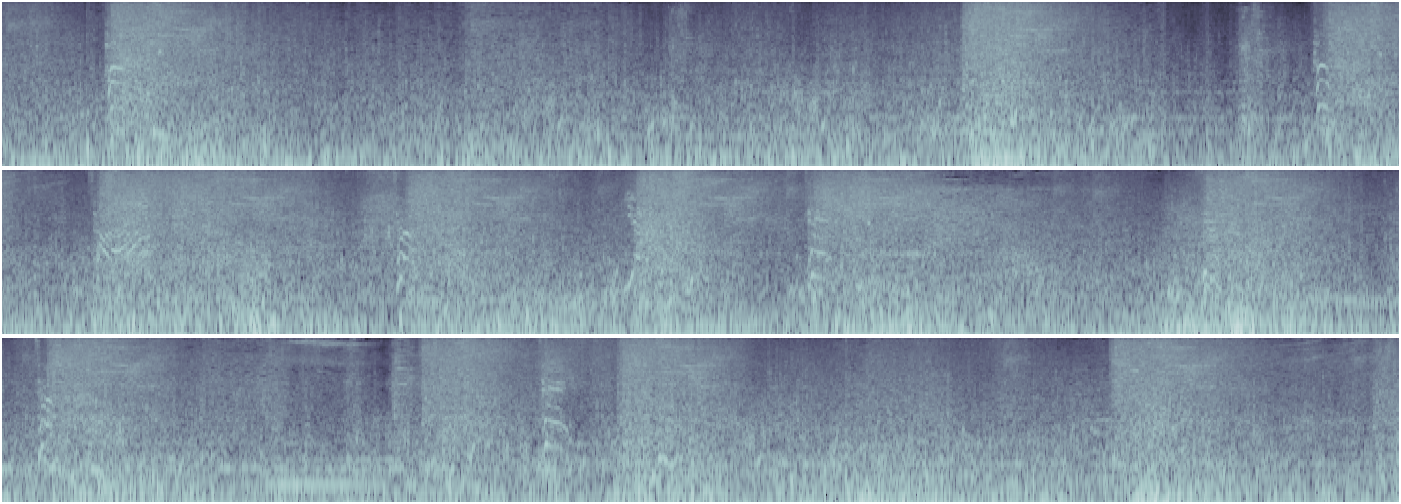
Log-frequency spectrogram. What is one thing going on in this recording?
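Swords clash and slash in rapid bursts.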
